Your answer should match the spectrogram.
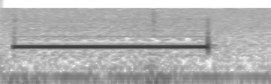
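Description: A single steady ringback tone on a telephone line, one long unbroken beep of about one and a half seconds, followed by quiet line hiss. No one speaks.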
